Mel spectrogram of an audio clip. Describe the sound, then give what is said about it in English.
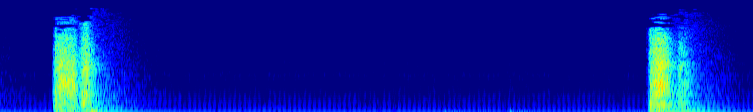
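A man's voice imitates the very slow breathing of a dying man: two breathy gasps, each about a second long, with a long silence of several seconds between them. “His breath was coming so slow. You wouldn't believe it, just kind of like this.”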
